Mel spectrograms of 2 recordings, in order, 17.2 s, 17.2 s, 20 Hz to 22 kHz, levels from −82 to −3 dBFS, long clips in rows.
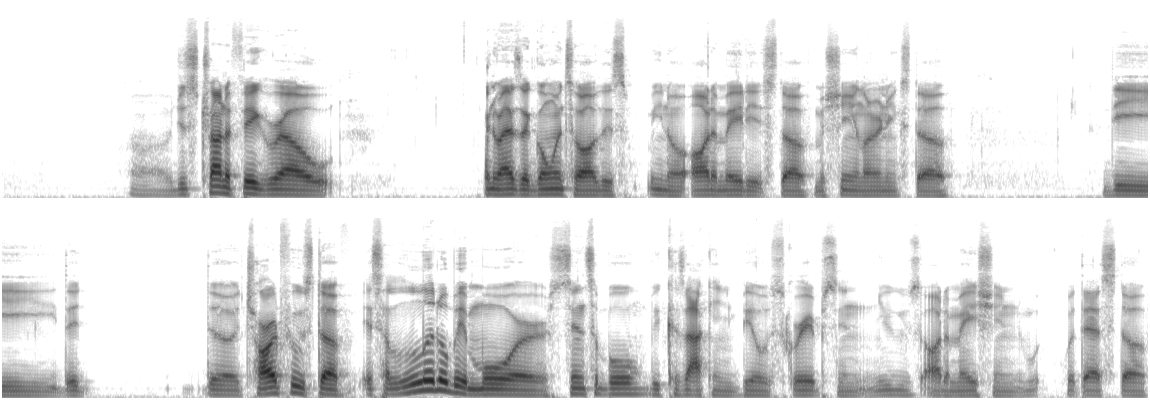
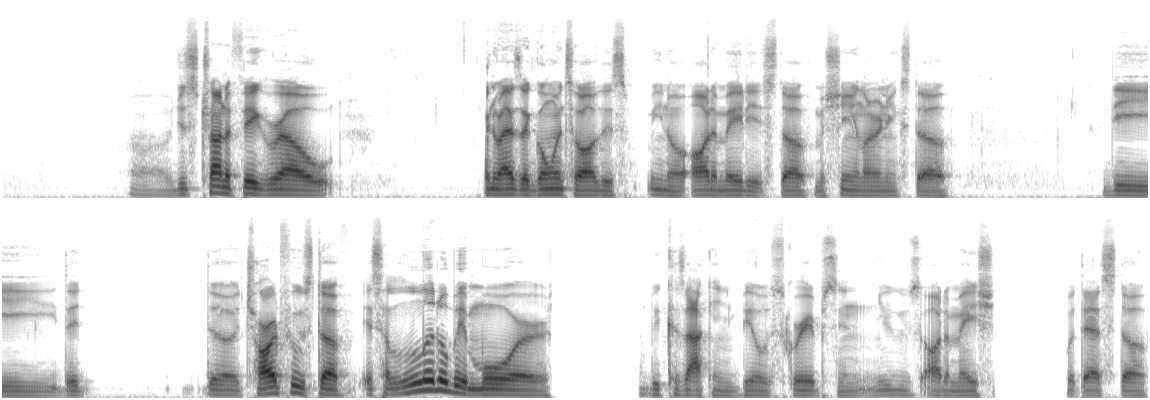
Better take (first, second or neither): first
